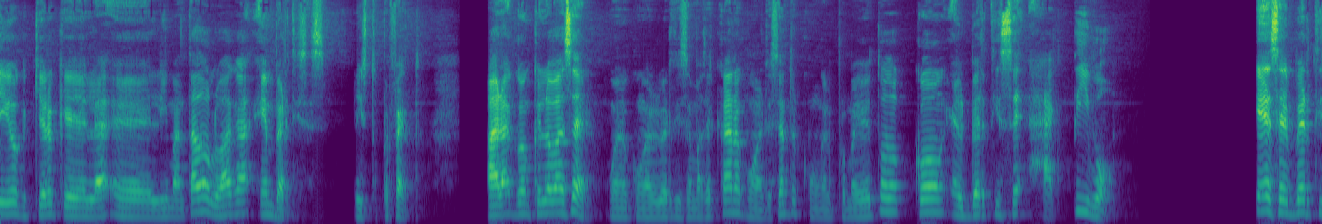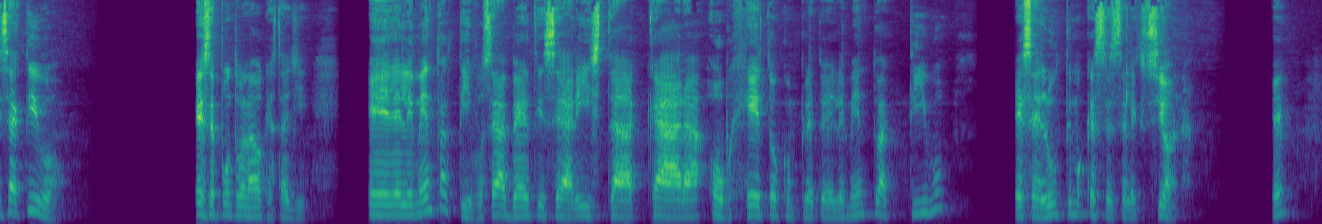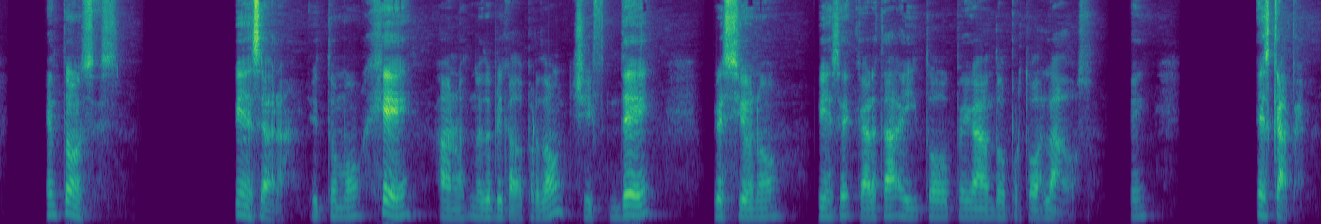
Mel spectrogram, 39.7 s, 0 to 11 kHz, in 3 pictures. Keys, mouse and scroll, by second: 26.7-27.2 scroll up 2, 30.0 g, 32.6 shift+d.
